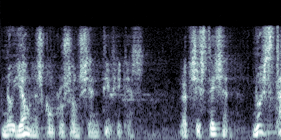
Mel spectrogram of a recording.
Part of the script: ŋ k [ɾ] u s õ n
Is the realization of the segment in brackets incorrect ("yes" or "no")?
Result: yes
